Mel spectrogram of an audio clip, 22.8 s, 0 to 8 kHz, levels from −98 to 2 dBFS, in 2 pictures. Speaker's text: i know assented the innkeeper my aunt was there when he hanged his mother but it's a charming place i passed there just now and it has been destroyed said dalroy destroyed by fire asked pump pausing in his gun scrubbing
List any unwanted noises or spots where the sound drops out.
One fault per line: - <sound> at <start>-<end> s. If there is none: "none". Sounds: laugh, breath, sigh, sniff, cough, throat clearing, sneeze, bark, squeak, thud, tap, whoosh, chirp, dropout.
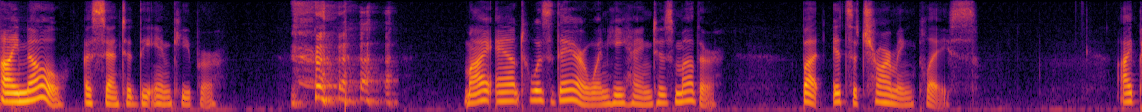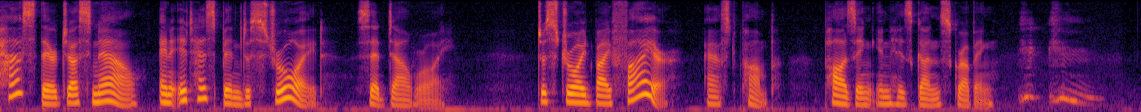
- laugh at 2.9-4.0 s
- throat clearing at 21.6-22.5 s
